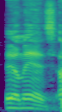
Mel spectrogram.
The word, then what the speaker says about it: Hermès: You say Hermès, or how it's a French company, so you've got to say it, Hermès, but I'm not going to say that. – That's well, without the H. – Hermès.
